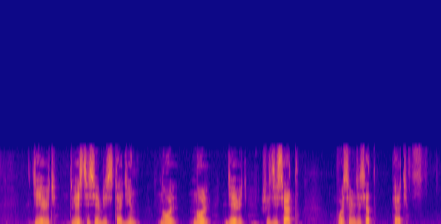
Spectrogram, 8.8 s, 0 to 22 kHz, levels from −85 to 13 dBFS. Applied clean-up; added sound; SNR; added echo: none; none; none; none.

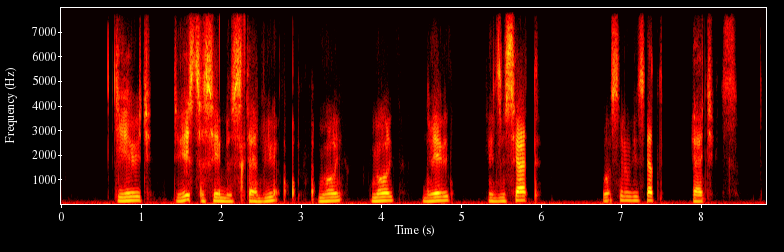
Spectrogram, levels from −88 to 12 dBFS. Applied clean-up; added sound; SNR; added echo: neural diffusion model UNIVERSE++.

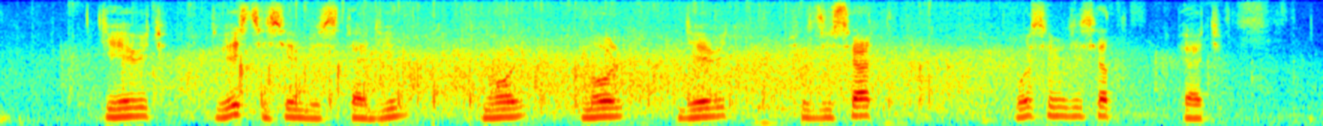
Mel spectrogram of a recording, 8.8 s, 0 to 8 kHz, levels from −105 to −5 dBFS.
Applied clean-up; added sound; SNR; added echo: none; Applause; 6 dB; none.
